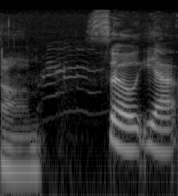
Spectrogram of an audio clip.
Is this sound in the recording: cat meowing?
yes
